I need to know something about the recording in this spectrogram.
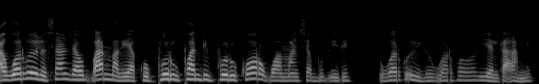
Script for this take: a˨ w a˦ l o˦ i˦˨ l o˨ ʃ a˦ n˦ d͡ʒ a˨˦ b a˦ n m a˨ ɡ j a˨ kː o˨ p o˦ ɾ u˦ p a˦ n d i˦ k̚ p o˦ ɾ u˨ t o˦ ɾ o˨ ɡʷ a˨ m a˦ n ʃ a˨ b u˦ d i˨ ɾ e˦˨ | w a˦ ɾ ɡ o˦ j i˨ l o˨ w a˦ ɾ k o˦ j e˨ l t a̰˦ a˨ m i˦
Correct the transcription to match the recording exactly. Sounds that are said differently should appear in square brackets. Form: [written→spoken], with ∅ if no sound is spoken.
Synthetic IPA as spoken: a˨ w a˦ [l→ɾ] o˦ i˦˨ l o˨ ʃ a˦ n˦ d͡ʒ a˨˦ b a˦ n m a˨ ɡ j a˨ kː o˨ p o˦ ɾ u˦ p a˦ n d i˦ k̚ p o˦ ɾ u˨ [t→k] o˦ ɾ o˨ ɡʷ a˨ m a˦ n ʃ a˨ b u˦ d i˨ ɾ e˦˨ | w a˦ ɾ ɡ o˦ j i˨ l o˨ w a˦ ɾ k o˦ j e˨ l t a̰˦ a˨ m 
